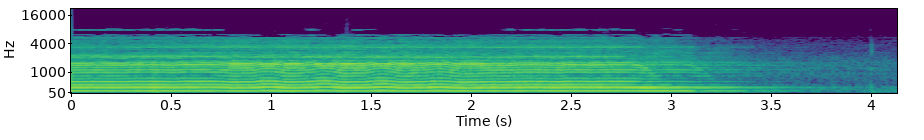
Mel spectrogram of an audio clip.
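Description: A devotional singing voice holds the last note of a Gurbani line, wavering in a vibrato through the middle, then fades out a little after three seconds in.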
